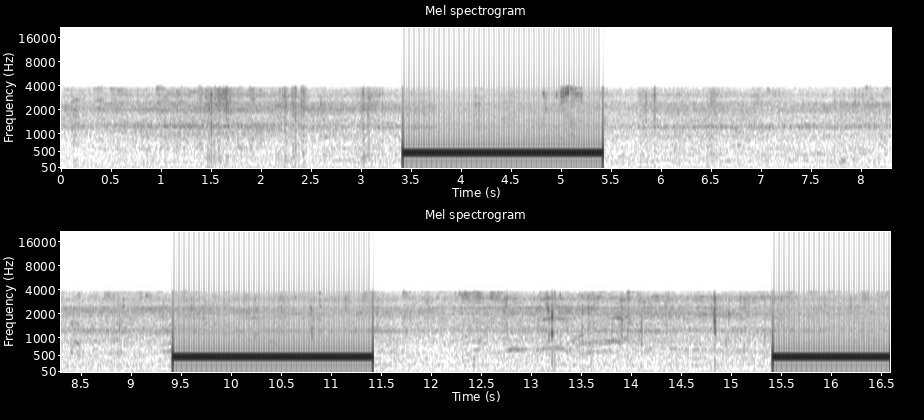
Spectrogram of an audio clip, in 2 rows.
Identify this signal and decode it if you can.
Ringback tone (North America), 440 + 480 Hz.
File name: CENTRAL CAEA / out agcaea02 - .12844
